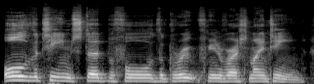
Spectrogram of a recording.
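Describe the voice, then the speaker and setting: A man hosting and narrating a fan fiction story in a dramatic, deliberate, emphatic scripted style. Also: on the high side, darkish tone. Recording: music under the voice. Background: music.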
